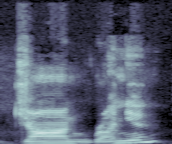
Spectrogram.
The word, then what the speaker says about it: John Runyon: I mean, you mentioned I looked all across their offensive line from start to finish, and the right guard is it John Runyon?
